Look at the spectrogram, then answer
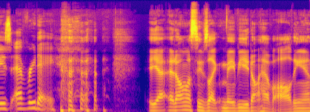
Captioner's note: laughs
